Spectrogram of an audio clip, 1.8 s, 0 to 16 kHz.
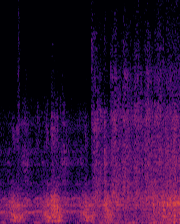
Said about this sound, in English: Being notoriously unreliable, even with the right key, as Rolt struggled to turn over the ignition of the Vauxhall 11, with horns hooting, fists shaking, and distant police sirens growing ever nearer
